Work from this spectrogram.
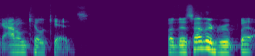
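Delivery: plain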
